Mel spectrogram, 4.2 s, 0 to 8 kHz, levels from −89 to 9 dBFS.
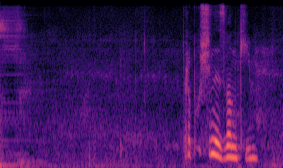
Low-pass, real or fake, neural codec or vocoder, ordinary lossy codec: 7.2 kHz; fake; codec, 16 kHz, 2 kbps, X-Codec, WavLM features, trained on Multilingual LibriSpeech; none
